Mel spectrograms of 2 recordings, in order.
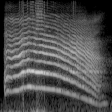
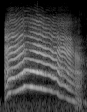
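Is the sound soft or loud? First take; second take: loud; soft. First: The sound is loud. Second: The sound is fairly soft.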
